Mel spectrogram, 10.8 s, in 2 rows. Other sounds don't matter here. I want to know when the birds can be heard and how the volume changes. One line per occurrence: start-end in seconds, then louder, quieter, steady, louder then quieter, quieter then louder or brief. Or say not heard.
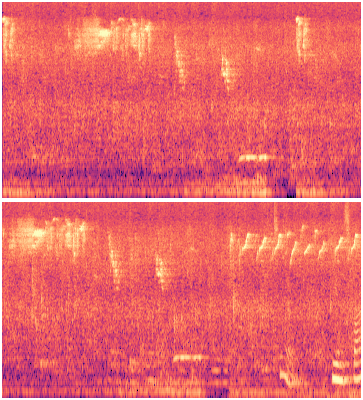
0.0-10.7 steady.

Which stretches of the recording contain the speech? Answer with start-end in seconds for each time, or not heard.
6.9-10.7.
